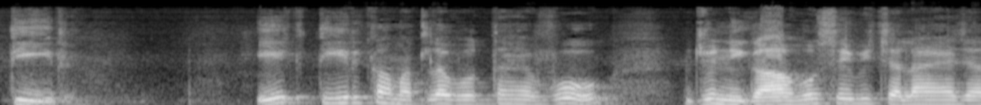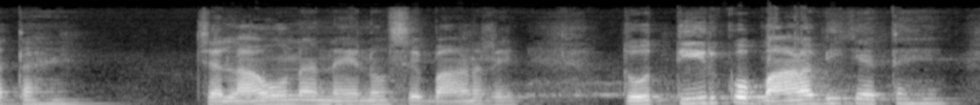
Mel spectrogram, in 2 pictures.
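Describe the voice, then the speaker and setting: A man teaching an exam-prep grammar lesson with a slightly high voice. He works through word meanings in steady lists, calls his students beta, and keeps checking in with "है ना" and "ठीक है". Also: slow pace.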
